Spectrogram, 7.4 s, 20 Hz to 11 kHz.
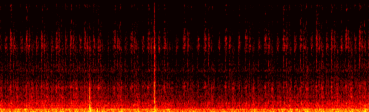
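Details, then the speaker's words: Michigan 35A wheel loader, Continental six-cylinder gas engine, sat for years: an uneven, stumbling idle with sharp knocks. Of the back three cylinders checked, only one has good compression and two are weak; stuck valves are suspected, not confirmed. "can get the plugs out on and only one seemed to really have good compression the other two were pretty weak so she's got some issues I think"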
